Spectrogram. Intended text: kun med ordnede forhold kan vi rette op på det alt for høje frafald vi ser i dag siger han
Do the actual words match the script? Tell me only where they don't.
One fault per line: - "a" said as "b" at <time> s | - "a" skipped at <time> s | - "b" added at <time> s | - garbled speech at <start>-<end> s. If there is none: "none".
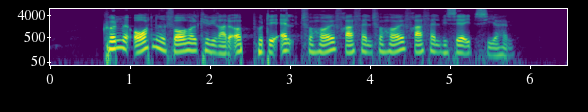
- "for høje frafald" added at 4.0 s
- "dag" skipped at 5.2 s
